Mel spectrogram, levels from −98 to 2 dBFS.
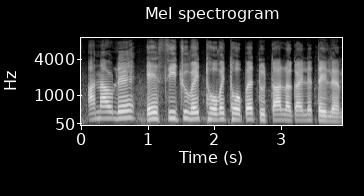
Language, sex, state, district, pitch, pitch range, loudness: Wancho, male, Arunachal Pradesh, Longding, 155 Hz, 140-180 Hz, -15 LUFS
